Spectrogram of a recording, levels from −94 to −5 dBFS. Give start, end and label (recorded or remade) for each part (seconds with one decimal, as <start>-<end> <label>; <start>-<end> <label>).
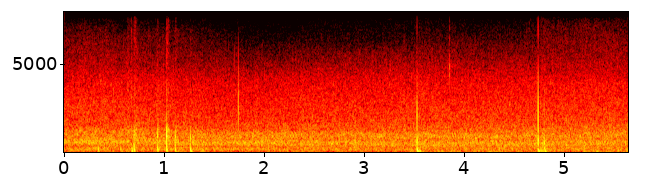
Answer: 0.0-2.3 recorded; 2.3-3.1 remade; 3.1-3.9 recorded; 3.9-4.6 remade; 4.6-5.6 recorded

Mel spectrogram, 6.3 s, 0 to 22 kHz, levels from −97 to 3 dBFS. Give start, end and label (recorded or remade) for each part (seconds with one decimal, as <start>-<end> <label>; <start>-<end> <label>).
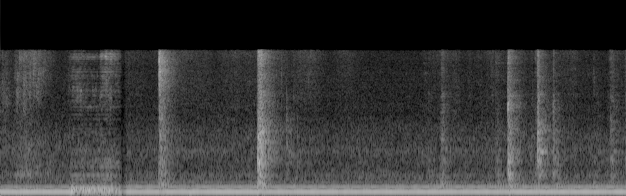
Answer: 0.0-0.7 recorded; 0.7-1.2 remade; 1.2-6.3 recorded

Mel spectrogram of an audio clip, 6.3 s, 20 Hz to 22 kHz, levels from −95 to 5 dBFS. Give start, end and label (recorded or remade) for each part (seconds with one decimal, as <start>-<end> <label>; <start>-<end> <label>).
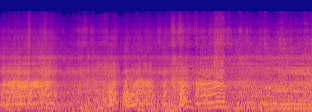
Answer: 0.0-3.8 remade; 3.8-4.7 recorded; 4.7-5.4 remade; 5.4-6.3 recorded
